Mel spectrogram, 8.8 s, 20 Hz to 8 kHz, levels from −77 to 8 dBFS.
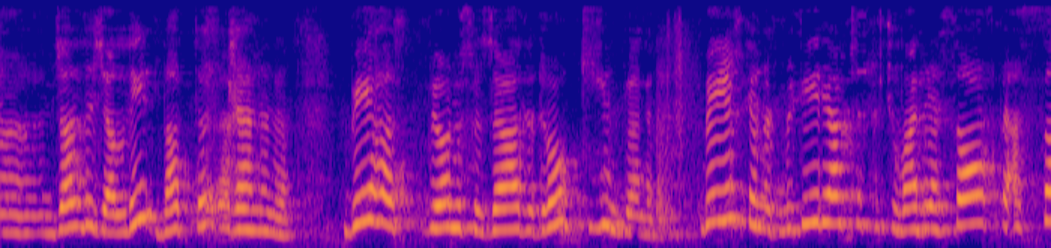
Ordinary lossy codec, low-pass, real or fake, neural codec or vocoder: none; 7.2 kHz; fake; codec, 44.1 kHz, 3.4 kbps, Pupu-Codec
